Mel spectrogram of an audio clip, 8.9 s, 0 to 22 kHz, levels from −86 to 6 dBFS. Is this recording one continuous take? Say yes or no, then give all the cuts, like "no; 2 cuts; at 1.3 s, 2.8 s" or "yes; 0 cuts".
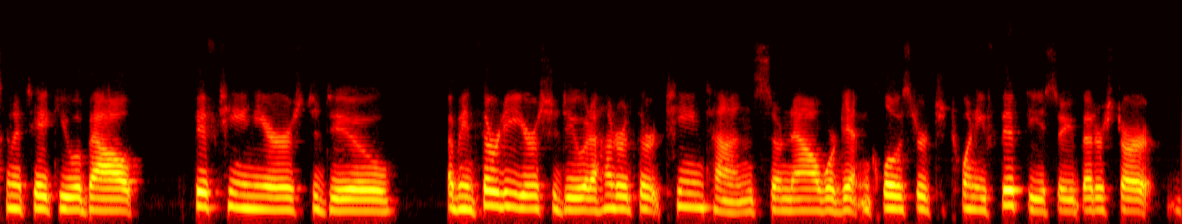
yes; 0 cuts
